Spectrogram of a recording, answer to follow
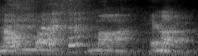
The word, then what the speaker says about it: Halmahera: That's when I can't spell it. Just try it. Yeah. Let's do it. Halmahera. Sound it out. Halmoura. It's an A. Is it? Halmahera.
